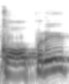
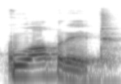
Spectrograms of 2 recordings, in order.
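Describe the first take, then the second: First: The start is squeezed into one syllable, 'cop'. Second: The start has two separate syllables, 'co-op'. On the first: The speaker calls it wrong. "ये कॉपरेट नहीं है" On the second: The speaker calls it right. "ये क्या है, कोऑपरेट"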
